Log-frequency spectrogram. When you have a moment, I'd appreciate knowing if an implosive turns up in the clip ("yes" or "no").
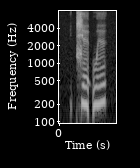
no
